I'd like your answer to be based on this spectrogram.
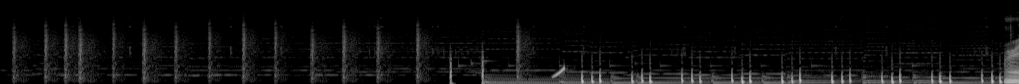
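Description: Horse hooves clip-clop in the video game Stardew Valley, a steady run of evenly spaced clacks for several seconds that gives way to light, plinking game music.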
